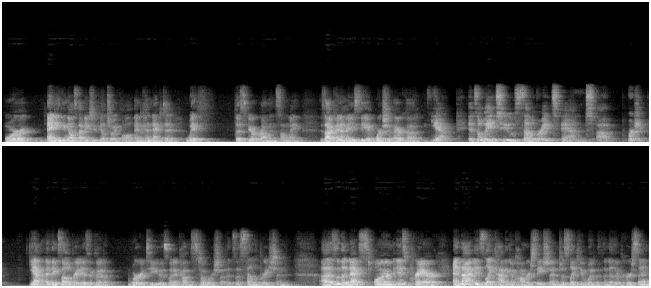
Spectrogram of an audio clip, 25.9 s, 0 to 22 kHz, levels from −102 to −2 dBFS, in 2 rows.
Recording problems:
off-mic speech; far
room echo; noticeable; dies away in 0.5 s
high frequencies cut off; noticeable; nothing above 8 kHz

